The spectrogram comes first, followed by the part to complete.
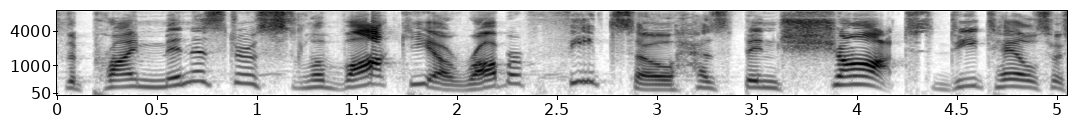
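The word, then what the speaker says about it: Fico: fito's shooting and by the way uh it's fito you're going to hear Foo a lot a lot of commentators mispronounce his name because it's spelled fic Co but it is pronounced fito we've done a number of videos on him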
